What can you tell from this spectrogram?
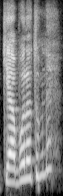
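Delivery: sharp, high, loud demand; challenging. Acted. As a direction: dare him to repeat it. Rani returns, challenging. (गुस्से में चुनौती)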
